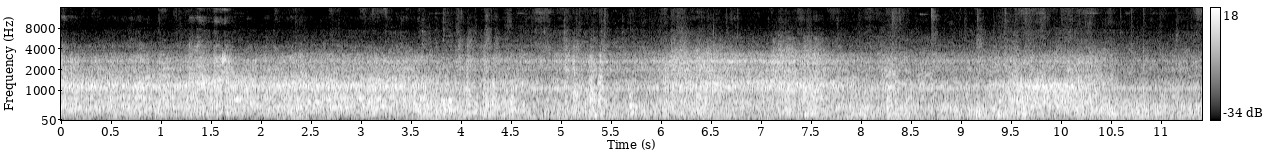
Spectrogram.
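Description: Passenger express train running steadily on the rails, heard from aboard a carriage: a continuous loud rumble and hiss of wheels on track, with a faint wheel click now and then.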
